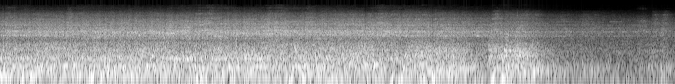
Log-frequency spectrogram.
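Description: Freight train's container wagons rolling past on the rails, a steady rumble and clatter of steel wheels. It fades in the last couple of seconds as the train moves away.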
